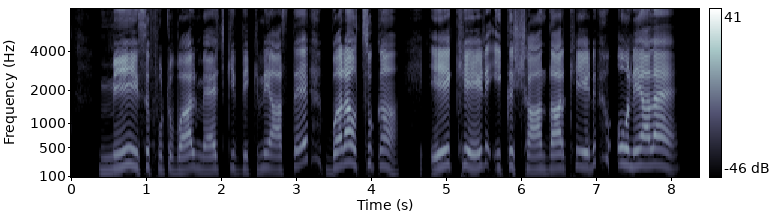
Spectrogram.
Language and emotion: Dogri, happy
